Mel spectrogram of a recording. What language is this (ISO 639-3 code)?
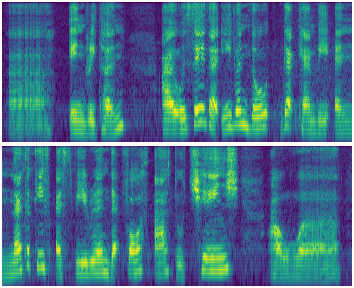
eng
